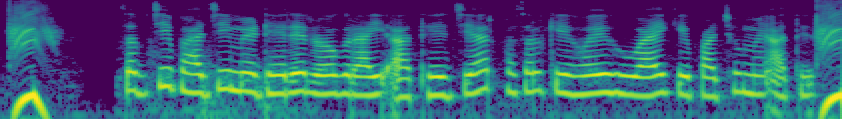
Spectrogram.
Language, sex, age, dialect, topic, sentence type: Chhattisgarhi, female, 25-30, Northern/Bhandar, agriculture, statement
